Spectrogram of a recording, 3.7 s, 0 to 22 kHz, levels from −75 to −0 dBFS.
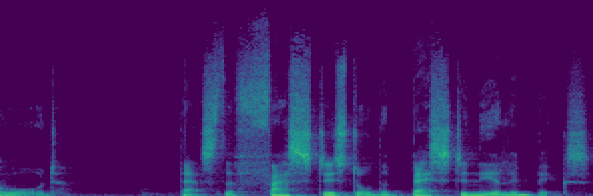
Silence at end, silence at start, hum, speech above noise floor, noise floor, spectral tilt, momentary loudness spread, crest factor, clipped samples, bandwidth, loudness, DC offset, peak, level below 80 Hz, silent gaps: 0.05 s; 0 s; none; 36 dB; -62 dBFS; -4 dB/octave; 12 LU; 22 dB; under 0.1%; over 20 kHz; -26 LUFS; under 0.1%; -6 dBFS; -68 dBFS; none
